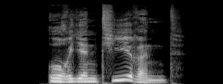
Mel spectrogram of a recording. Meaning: present participle of orientieren
- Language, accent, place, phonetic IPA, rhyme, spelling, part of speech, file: German, Germany, Berlin, [oʁiɛnˈtiːʁənt], -iːʁənt, orientierend, verb, De-orientierend.ogg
